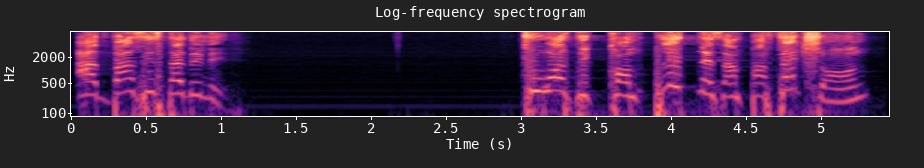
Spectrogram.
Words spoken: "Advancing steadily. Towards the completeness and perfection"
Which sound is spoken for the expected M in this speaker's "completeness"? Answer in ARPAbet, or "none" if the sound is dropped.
M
